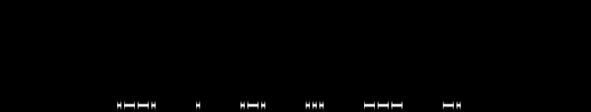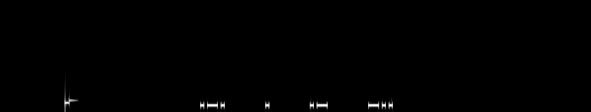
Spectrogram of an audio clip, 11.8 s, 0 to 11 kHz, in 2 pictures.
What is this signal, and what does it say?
Morse code, heard as a keyed tone, about 36 wpm, spaced as for 16 wpm, 700 Hz. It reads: PERSON READ
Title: 4x Character Spacing - Top 500 Words - 35wpm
